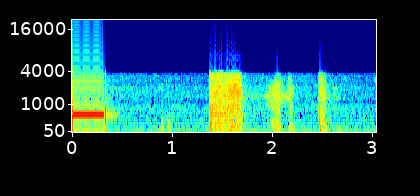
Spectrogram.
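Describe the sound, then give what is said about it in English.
A telephone voicemail system sounds its recording tone, one short steady beep at the start, followed by a few brief scattered noise bursts and quiet gaps. “After the tone, record just your first name.”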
